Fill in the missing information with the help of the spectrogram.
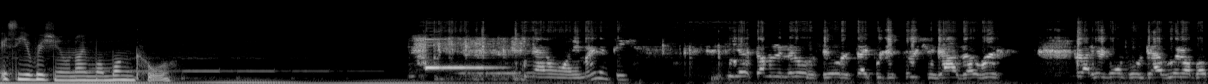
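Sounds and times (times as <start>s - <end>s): low hum: 0.0s - 10.0s
electronic telephone ringing: 4.2s - 5.1s.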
